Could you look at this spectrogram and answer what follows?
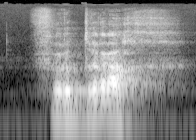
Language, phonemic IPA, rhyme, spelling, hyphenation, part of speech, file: Dutch, /vərˈdrɑx/, -ɑx, verdrag, ver‧drag, noun, Nl-verdrag.ogg
- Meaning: treaty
